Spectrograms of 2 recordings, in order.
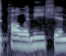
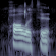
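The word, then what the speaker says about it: Politan: like that uh I always call him um Vinnie Polynesian, but it's politin politin.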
